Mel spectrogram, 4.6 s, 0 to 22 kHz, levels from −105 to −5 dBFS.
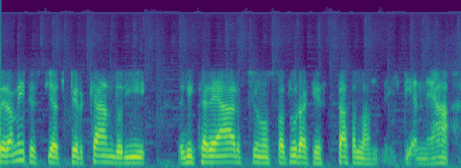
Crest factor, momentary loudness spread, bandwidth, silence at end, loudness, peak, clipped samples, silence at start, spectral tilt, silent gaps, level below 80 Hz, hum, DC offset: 18 dB; 11 LU; 15.5 kHz; 0 s; -24 LUFS; -6 dBFS; under 0.1%; 0 s; -8 dB/octave; none; -58 dBFS; none; under 0.1%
